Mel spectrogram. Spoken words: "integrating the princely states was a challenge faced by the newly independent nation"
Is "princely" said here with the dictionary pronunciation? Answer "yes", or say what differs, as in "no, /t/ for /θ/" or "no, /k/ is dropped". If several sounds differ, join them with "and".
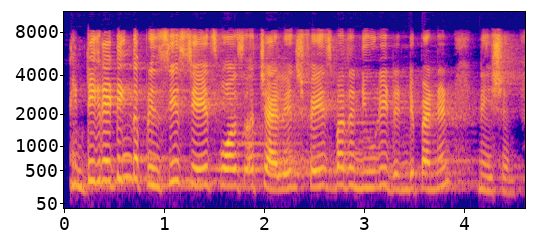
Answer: no, /l/ is dropped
